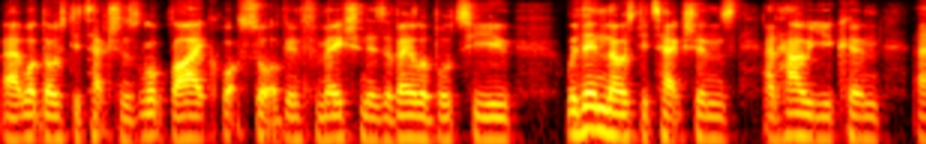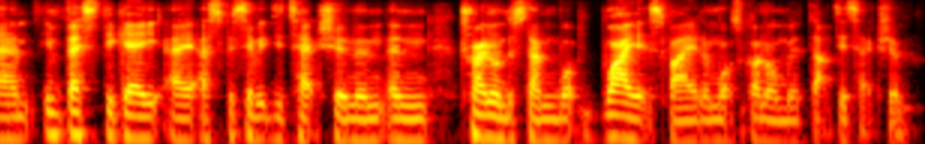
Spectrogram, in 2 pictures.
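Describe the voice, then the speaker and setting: A man with a croaky cold voice presenting a technical webinar, with frequent ums, uhs and restarts. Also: lowish voice, level tone, brisk. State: hoarse from a cold. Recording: slightly dull webinar audio.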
